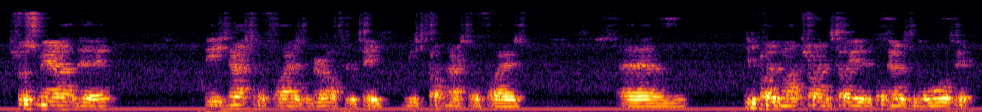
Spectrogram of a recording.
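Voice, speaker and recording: A man's voice: on the low side, darkish tone, slight background noise. A man, a pigeon racing expert, explaining earnestly on a live stream, his voice ringing with heavy hall-like echo. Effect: heavy echo, like talking in a big hall. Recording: very echoey, distant, dull lo-fi audio with faint ambience.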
